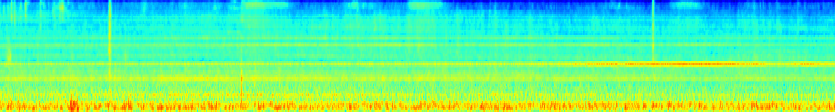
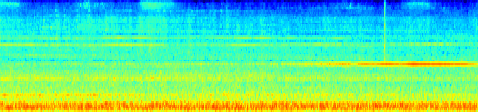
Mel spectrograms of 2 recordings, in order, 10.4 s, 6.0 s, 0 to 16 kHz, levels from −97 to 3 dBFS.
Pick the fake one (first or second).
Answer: first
